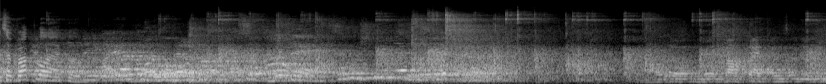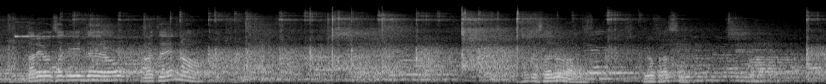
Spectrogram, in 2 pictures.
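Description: Ping-pong balls click back and forth on tables and paddles.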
